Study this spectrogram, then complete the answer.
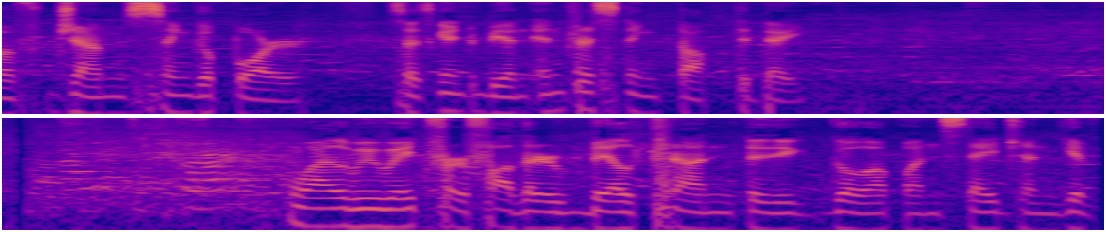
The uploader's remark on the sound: EduTech Philippines 2019. Some live recordings during the actual conference.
